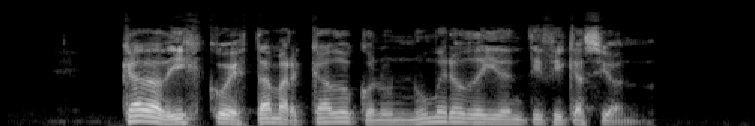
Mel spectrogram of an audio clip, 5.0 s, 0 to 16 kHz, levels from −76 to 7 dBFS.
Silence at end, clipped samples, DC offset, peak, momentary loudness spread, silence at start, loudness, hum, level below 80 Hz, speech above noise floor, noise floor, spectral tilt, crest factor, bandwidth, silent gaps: 0.8 s; under 0.1%; under 0.1%; -2 dBFS; 11 LU; 0.8 s; -18 LUFS; none; -50 dBFS; 52 dB; -70 dBFS; -5 dB/octave; 18 dB; 10.5 kHz; none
